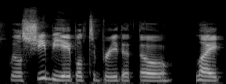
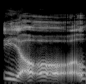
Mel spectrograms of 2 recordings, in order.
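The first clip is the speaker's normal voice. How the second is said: ordinary talk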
